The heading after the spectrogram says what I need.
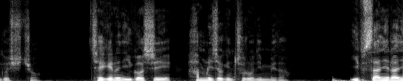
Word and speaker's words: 입산: 입산이란 이름은 원래 히브리어 발음으로는 입잔이 되는데 그것은 빠르다 이런 의미를 가집니다.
